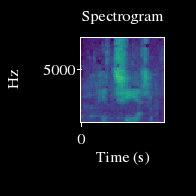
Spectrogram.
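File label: "hechir", Teotitlán del Valle Zapotec; tijeras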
